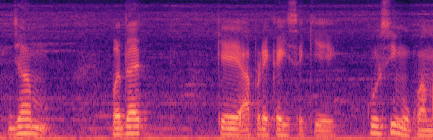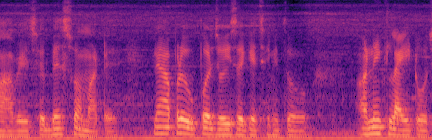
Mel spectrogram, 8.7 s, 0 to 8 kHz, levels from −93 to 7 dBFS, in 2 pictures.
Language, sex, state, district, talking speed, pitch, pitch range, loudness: Gujarati, male, Gujarat, Valsad, 150 wpm, 125 Hz, 110-145 Hz, -17 LUFS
